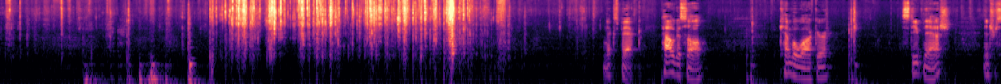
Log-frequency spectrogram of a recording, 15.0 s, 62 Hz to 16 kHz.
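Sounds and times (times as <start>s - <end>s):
foil pack tearing and crinkling: 3.2s - 7.7s.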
